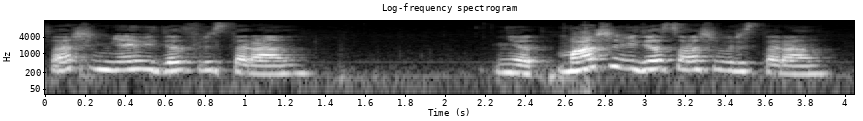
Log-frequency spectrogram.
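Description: A young woman with a somewhat high-pitched voice chats as a guest on a podcast. Her talk is casual and blunt, full of slang and joking remarks. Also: a little fast, fairly bright tone. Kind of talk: casual chat.

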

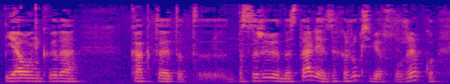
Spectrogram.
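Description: A young man hosting a casual podcast, telling joking anecdotes in a halting, chatty way. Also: medium pitch. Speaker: podcast host. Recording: clear background noise, clicks.

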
